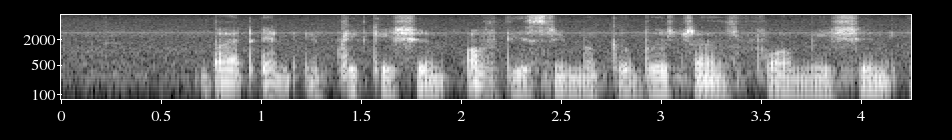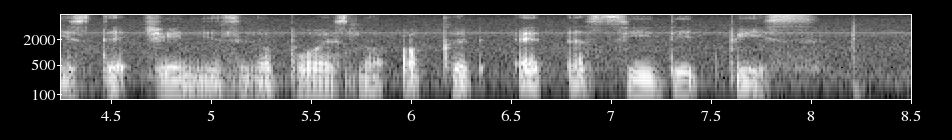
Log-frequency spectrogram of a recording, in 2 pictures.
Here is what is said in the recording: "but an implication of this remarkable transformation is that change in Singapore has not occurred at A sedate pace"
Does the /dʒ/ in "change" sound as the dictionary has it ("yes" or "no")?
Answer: no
